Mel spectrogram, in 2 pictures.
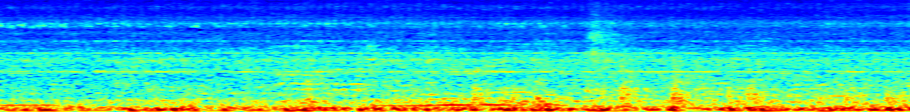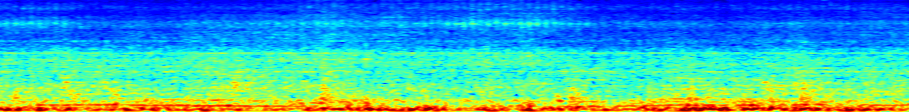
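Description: Electric local train running, heard from its open doorway: a steady low rumble of wheels on the track, with a faint low hum that comes and goes.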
